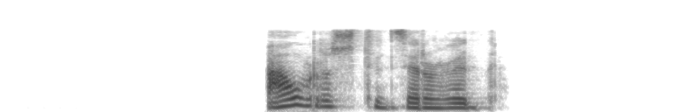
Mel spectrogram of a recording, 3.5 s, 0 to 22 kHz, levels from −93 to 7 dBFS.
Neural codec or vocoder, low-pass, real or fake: codec, 16 kHz, 2 kbps, FunCodec, trained on LibriTTS, 25 frames a second; 7.2 kHz; fake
